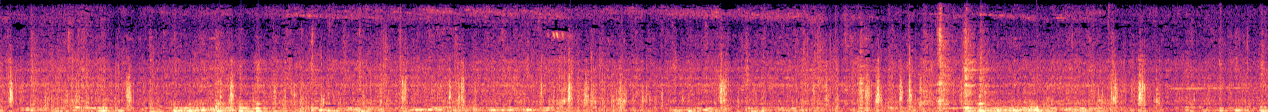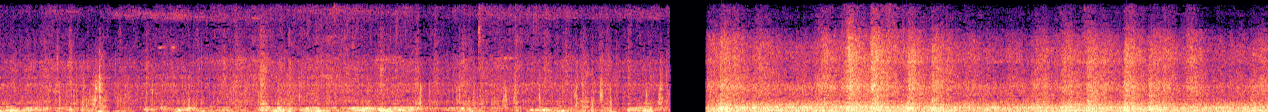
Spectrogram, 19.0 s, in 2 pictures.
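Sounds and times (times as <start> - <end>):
train rumble from on board: 0.0 - 19.0.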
